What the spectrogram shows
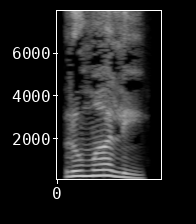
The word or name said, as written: ರೂಮಾಲೆ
